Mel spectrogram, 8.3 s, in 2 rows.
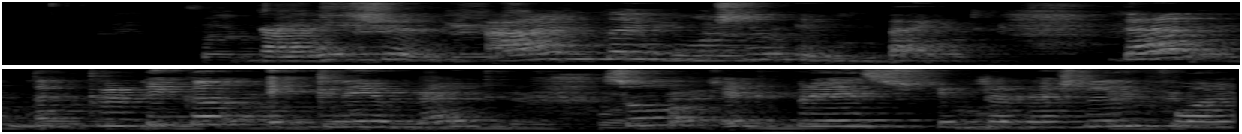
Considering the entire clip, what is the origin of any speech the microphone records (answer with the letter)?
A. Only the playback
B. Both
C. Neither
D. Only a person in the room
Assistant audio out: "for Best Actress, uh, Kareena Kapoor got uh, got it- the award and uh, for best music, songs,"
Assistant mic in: B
